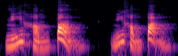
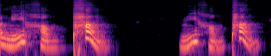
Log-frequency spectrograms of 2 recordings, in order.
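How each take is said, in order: First: Slow "ni han pan", no puff on the falling final "pan"; unaspirated B. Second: Very slow "ni han pan", strong puff on the falling final "pan"; aspirated P. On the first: Teacher showing the compliment tú muy máquina, slow unaspirated demonstration. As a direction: say "ni han pan" slowly, keeping air back on p. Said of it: "pan con cuarto tono y con B". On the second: Teacher showing the insult tú eres muy gordo, slow aspirated demonstration. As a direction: say "ni han pan" slowly, bursting air on p. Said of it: "sacar o no sacar aire". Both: Shown as a demonstration.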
